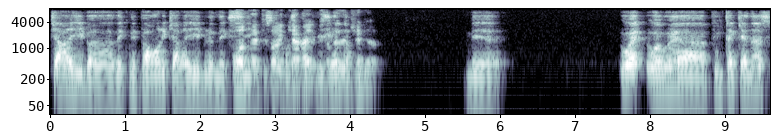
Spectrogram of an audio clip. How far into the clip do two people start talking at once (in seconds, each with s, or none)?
2.4 s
